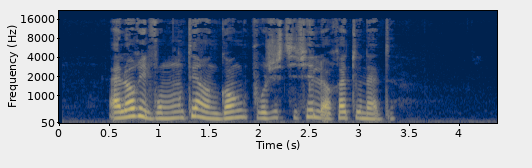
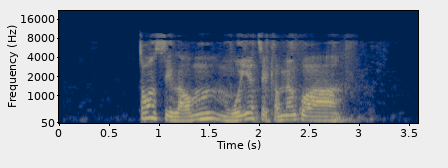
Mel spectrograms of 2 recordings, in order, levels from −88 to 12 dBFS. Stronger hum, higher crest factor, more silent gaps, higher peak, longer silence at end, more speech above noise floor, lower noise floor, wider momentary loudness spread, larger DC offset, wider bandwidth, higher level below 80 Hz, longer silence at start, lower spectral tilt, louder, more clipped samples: neither; about the same, 18 dB vs 16 dB; neither; about the same, -2 dBFS vs -4 dBFS; first, 1.05 s vs 0.65 s; second, 39 dB vs 54 dB; second, -58 dBFS vs -72 dBFS; first, 10 LU vs 5 LU; neither; first, 17 kHz vs 10 kHz; first, -56 dBFS vs -62 dBFS; second, 0.5 s vs 0.8 s; about the same, -5 dB/octave vs -5 dB/octave; about the same, -19 LUFS vs -19 LUFS; neither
